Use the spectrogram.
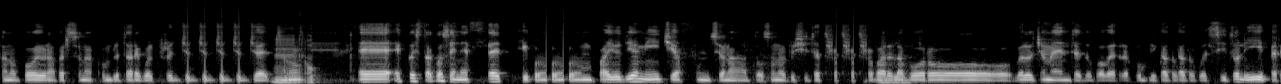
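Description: Speech that stutters three times from a repeated buffer: the same chunk of about 170 ms plays five times in all from 1.88 to 2.56 s, and three times each from 5.46 to 5.80 s and from 8.36 to 8.70 s, which fits an 8192-sample buffer replayed when fresh audio arrived late. Little or nothing seems to be skipped. On a waveform or spectrogram each stutter shows as identical blocks side by side, with a hard vertical edge at every join.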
